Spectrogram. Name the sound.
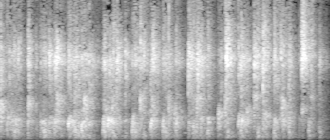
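audience applause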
